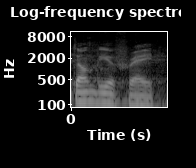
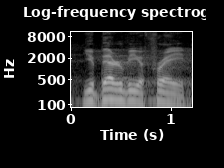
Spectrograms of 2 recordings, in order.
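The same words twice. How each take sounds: First: Soft, gentle reassuring words; gentle reassurance. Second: Loud, fast mock threatening warning; mock threat. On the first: Retold or imitated. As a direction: ease their fear softly. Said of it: "No, he said". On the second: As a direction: bark it as a scare tactic, hammed up. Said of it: "where Jesus says".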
